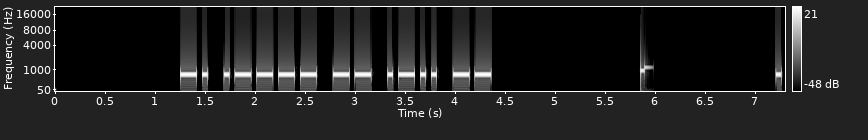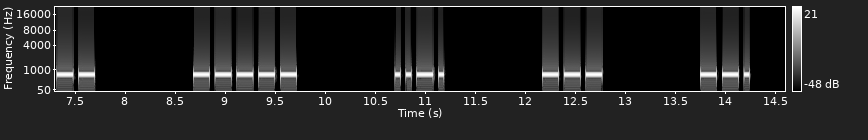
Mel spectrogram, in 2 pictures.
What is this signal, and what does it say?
Morse code, heard as a keyed tone, about 22 wpm, spaced as for 11 wpm, 700 Hz. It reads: N1MLM W0FOG
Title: USA Call Signs - 5 Characters - 6x Character Spacing - 22wpm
